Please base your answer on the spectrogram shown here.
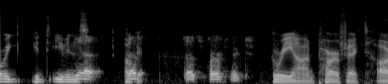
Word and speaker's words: Grean: the way ladies and gentlemen uh am I pronouncing your last name right first of all before we even yeah that's perfect gon Perfect all right because I'm I think I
